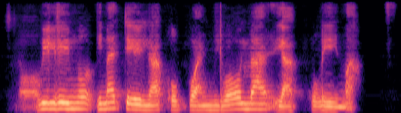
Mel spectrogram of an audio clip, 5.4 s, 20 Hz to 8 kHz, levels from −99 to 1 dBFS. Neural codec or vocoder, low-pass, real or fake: codec, 16 kHz, 0.5 kbps, FreqCodec, larger model; 7.2 kHz; fake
